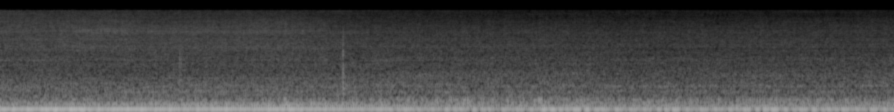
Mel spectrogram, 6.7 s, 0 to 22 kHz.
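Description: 1966 Cadillac 7.0-litre (429) V8 with Holley Sniper throttle-body fuel injection idling steadily at a high idle of about 1,100 rpm with the idle air control motor unplugged: a solid idle that does not hunt.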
